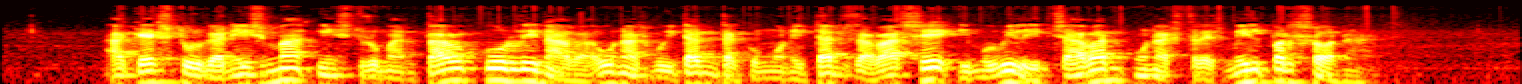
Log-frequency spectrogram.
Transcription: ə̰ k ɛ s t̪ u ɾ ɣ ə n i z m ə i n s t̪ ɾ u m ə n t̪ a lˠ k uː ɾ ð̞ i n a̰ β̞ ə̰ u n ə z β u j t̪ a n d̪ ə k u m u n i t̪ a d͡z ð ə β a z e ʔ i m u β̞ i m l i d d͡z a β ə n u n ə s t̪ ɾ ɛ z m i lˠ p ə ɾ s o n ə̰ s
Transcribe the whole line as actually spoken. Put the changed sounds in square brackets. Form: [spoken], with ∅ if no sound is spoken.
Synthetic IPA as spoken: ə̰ k ɛ s t̪ u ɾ ɣ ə n i z m ə i n s t̪ ɾ u m ə n t̪ a lˠ k uː ɾ ð̞ i n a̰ β̞ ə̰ u n ə z β u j t̪ a n [t̪] ə k u m u n i t̪ a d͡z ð ə β a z e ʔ i m u β̞ i [∅] l i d d͡z a β ə n u n ə s t̪ ɾ ɛ z m i lˠ p ə ɾ s o n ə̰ s

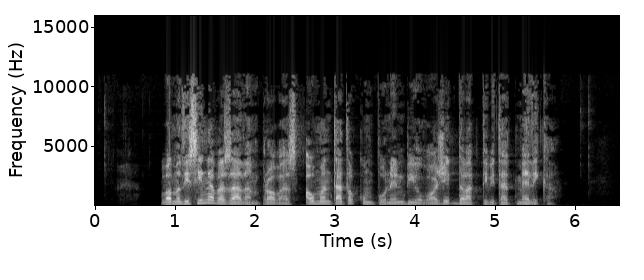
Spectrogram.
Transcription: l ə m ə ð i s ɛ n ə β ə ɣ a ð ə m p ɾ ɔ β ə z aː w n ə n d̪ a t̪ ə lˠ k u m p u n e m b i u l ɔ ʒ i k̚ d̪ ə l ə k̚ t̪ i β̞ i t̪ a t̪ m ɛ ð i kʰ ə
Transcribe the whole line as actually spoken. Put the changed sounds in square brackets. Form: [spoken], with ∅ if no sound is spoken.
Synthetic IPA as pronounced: l ə m ə ð i s [i] n ə β ə [z] a ð [əː] m p ɾ ɔ β ə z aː w [m] ə n [t̪] a t̪ ə lˠ k u m p u n e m b i u l ɔ ʒ i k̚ d̪ ə l ə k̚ t̪ i β̞ i t̪ a t̪ m ɛ ð i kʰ ə

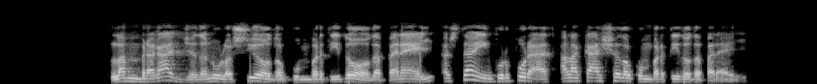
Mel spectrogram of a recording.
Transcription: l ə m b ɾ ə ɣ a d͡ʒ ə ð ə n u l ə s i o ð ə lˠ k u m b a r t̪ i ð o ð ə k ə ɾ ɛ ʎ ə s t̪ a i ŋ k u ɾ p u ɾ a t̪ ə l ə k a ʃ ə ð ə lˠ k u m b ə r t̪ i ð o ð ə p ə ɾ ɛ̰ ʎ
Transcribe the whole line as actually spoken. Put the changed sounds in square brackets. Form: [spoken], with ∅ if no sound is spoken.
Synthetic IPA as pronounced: l ə m b ɾ ə ɣ a d͡ʒ ə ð ə n u l ə s i o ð ə lˠ k u m b [ə] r t̪ i ð o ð ə [p] ə ɾ ɛ ʎ ə s t̪ a i ŋ k u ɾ p u ɾ a t̪ ə l ə k a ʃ ə ð ə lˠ k u m b ə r t̪ i ð o ð ə p ə ɾ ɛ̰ ʎ

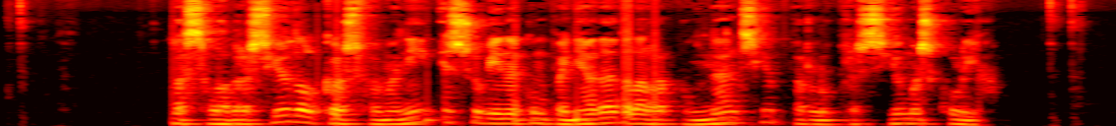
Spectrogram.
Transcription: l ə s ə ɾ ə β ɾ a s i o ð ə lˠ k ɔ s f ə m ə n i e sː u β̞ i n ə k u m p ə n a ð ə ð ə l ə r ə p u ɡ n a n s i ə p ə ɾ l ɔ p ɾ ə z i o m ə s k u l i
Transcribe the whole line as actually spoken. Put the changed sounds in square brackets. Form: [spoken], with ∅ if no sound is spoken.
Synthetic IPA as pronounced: l ə s ə [l] ə β ɾ [ə] s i o ð ə lˠ k ɔ s f ə m ə n i e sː u β̞ i n ə k u m p ə [ɲ] a ð ə ð ə l ə r ə p u ɡ n a n s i ə p ə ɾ l [u] p ɾ ə [s] i o m ə s k u l i

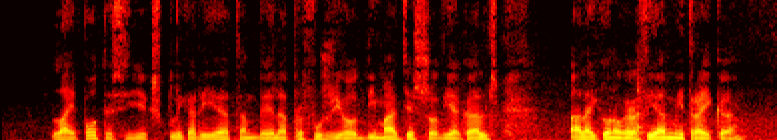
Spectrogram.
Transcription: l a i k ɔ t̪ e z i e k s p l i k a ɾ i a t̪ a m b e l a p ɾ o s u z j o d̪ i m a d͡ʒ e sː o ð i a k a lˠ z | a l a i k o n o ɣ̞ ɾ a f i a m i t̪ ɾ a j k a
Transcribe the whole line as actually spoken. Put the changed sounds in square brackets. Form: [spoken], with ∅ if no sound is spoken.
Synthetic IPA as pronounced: l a i [p] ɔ t̪ e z i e k s p l i k a ɾ i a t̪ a m b e l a p ɾ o [f] u z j o d̪ i m a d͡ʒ e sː o ð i a k a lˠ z | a l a i k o n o ɣ̞ ɾ a f i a m i t̪ ɾ a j k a

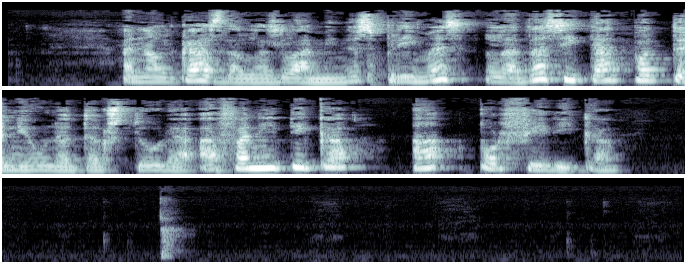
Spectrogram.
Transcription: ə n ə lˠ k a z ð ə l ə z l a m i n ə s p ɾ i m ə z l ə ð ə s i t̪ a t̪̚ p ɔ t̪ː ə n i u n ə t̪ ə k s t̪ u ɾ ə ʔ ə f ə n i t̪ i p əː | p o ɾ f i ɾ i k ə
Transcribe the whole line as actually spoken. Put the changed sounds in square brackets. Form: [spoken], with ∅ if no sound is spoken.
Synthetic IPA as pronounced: ə n ə lˠ k a z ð ə l ə z l a m i n ə s p ɾ i m ə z l ə ð ə s i t̪ a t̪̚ p ɔ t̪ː ə n i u n ə t̪ ə k s t̪ u ɾ ə ʔ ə f ə n i t̪ i [k] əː | p o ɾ f i ɾ i k ə

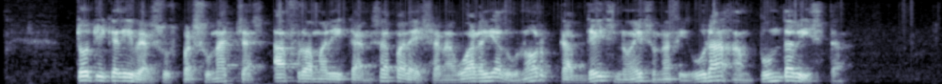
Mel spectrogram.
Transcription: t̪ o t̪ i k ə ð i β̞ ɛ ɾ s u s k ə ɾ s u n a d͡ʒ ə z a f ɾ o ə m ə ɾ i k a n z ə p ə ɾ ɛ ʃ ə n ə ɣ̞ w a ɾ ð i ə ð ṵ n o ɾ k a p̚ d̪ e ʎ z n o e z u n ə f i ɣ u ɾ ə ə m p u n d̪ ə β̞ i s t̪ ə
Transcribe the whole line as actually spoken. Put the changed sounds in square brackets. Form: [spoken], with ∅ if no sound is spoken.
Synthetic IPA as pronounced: t̪ o t̪ i k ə ð i β̞ ɛ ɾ s u s [p] ə ɾ s u n a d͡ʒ ə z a f ɾ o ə m ə ɾ i k a n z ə p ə ɾ ɛ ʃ ə n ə ɣ̞ w a ɾ ð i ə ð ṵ n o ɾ k a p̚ d̪ e ʎ z n o e z u n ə f i ɣ u ɾ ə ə m p u n d̪ ə β̞ i s t̪ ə

